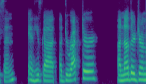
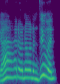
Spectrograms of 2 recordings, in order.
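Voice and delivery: higher-pitched, mildly flustered retold panic; panicked intern; 7 semitones higher than usual. Frozen intern to the news room, mock panic. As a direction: act out a flustered moment of not knowing. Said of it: "I kind of freeze".

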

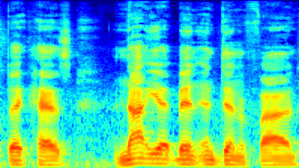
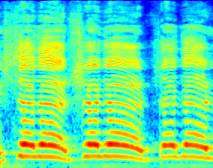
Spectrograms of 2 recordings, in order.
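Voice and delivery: very high shrieking mock yell; angry shut up. The man yelling back at the kids, high shrieking mock yell. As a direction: shriek it like he's losing it. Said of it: "He like".

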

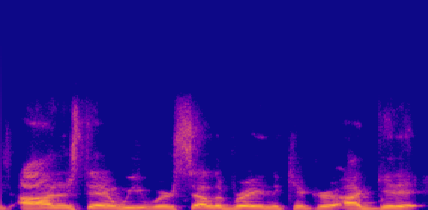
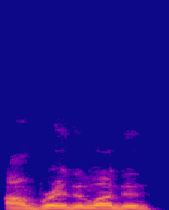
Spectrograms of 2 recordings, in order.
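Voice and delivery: ordinary talk

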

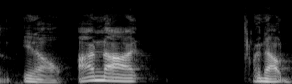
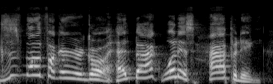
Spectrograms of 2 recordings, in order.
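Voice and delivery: much higher, fast and alarmed; freaked-out disbelief; 11 semitones higher than usual. Retold or imitated. Retelling his disbelief at the cut snake still moving, high and alarmed. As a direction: yelp it like you can't believe your eyes.

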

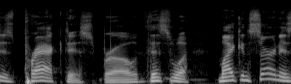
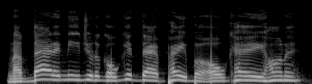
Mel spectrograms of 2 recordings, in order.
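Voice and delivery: pimp voice, pitched up and sweet-talking; sleazy pimp voice; 5 semitones higher than usual. Retold or imitated. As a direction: coax her like a sleazy pimp. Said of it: "just a dude in an Uber".

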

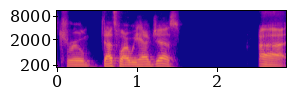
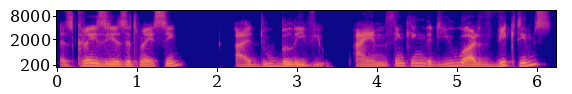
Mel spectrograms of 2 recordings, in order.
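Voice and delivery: lower, slow, put-on Russian accent; 3 semitones lower than usual. Game master voicing the mercenary to the party, in a Russian accent. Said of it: "says in his very good Russian accent".

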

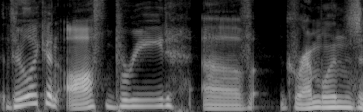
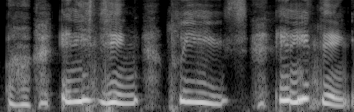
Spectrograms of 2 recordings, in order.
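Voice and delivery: much higher, loud begging goblin; groveling goblin; 8 dB louder than usual. Acted. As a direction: plead high and desperate. Goblins grovel before queen.

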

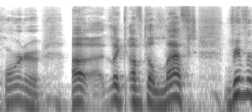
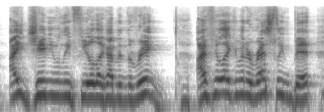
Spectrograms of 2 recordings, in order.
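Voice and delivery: ordinary talk

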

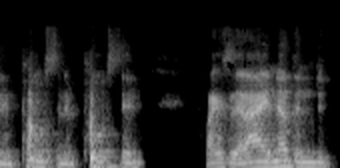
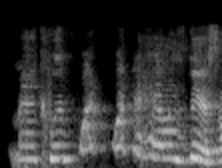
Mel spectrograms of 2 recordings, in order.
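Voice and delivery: much higher teasing voice for the teammates; mocking teammates. Teammates at the facility teasing Cliff, high mocking voice. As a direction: rib him like a mocking teammate. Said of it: "they were mocking it".

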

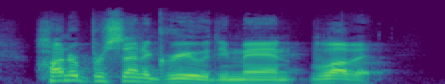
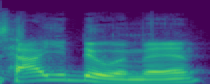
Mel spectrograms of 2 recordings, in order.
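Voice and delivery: normal talking voice

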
